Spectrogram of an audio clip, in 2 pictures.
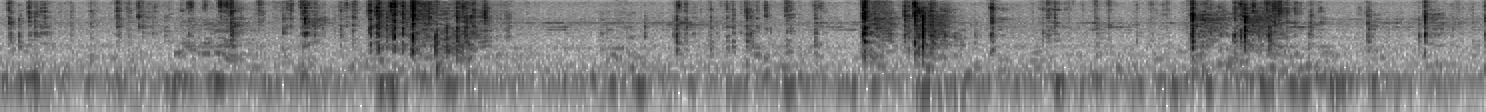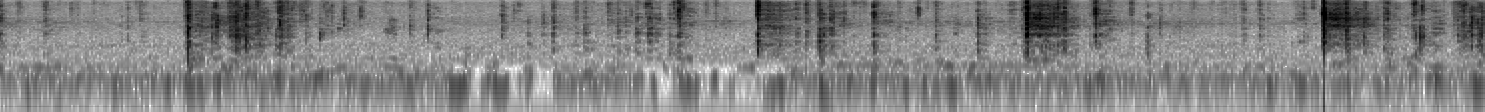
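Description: A metal utility blade carves and scrapes thin strips off a solid, palm-sized, varnished blue bar of dry soap. Crisp, bright scraping and crackling bursts come at irregular intervals with quiet pauses between them, over a faint low hum.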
